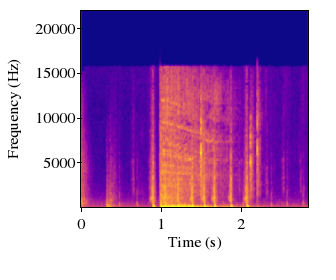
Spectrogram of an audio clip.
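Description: A magical blast whooshes and booms.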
